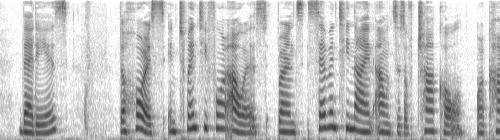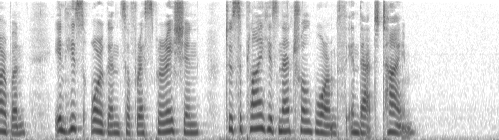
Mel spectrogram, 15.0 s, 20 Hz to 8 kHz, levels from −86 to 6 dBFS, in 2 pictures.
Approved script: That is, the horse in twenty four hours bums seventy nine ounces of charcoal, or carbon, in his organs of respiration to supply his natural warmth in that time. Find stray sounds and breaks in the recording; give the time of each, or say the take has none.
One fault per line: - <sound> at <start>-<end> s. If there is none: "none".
- sneeze at 1.2-1.5 s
